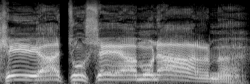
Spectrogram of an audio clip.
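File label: Heavy taunts, French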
